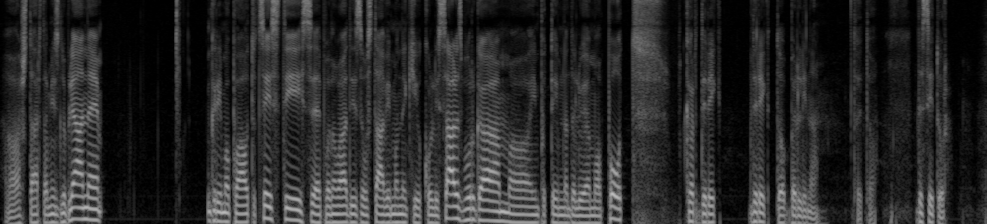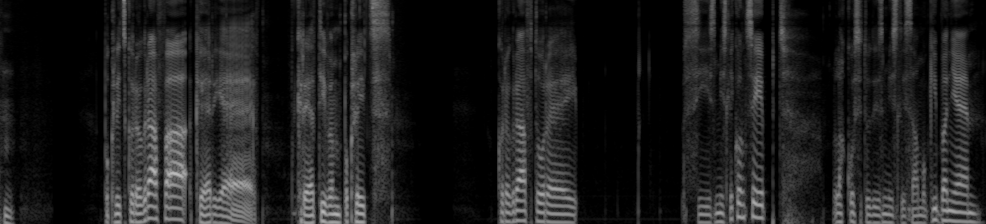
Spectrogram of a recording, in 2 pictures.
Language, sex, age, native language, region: Slovenian, female, 30-49, Slovenian, Central Slovenia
